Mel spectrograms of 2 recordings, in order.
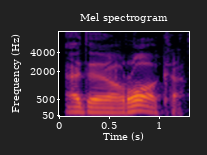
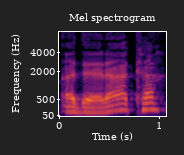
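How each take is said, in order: First: The R is said heavy, with a full mouth. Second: The R is said light, with an empty mouth. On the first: The speaker calls it right. "this is adraka. ... Ra is a full mouth letter" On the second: The speaker calls it wrong. "This is not"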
